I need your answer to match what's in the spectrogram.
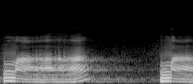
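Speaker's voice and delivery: drawn-out third-tone "ma", falling then climbing; swinging third tone. Shown as a demonstration. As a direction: swing "ma" down and back up. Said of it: "di ayun".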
